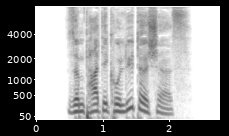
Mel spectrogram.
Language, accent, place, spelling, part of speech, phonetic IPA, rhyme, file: German, Germany, Berlin, sympathikolytisches, adjective, [zʏmpatikoˈlyːtɪʃəs], -yːtɪʃəs, De-sympathikolytisches.ogg
- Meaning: strong/mixed nominative/accusative neuter singular of sympathikolytisch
